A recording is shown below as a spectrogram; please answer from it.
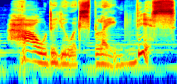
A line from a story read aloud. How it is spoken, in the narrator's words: growled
